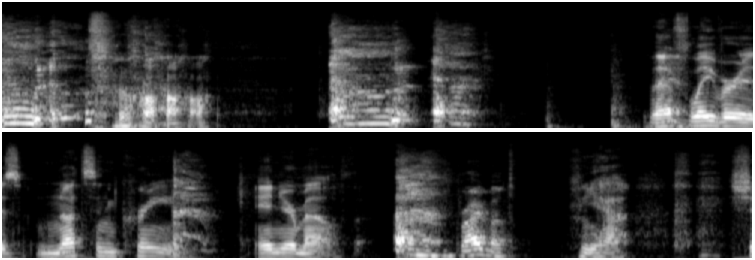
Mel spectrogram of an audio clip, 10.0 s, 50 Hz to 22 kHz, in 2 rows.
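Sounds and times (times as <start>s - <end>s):
person coughing harshly after taking a vape hit: 0.0s - 1.2s, 2.2s - 3.3s, 6.1s - 6.5s, 7.6s - 8.1s
speech: 0.2s - 1.5s, 4.3s - 9.9s.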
